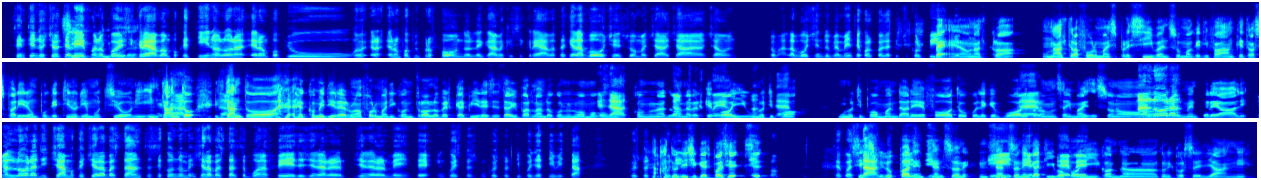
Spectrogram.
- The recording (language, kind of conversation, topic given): Italian, podcast, Hai mai trasformato un’amicizia online in una reale?
- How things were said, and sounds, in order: drawn out: "più"; giggle; tapping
